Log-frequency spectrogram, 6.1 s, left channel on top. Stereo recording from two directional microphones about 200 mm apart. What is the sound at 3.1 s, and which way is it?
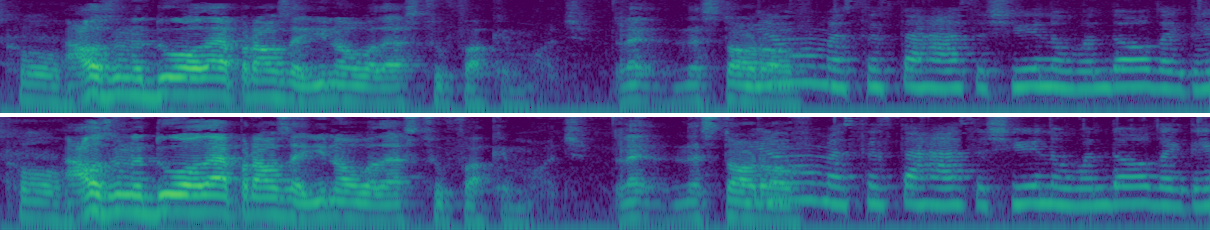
Speech, 45° right (ahead or behind).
